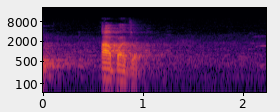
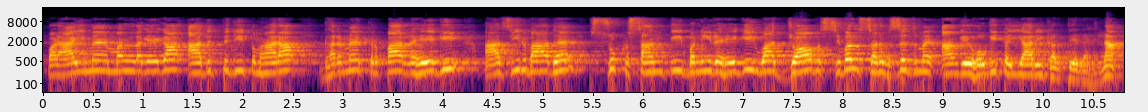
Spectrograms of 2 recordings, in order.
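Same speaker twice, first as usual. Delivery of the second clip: solemn proclamation; 2 semitones higher, 7 dB louder than usual. Acted. Guru reads out the blessing.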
